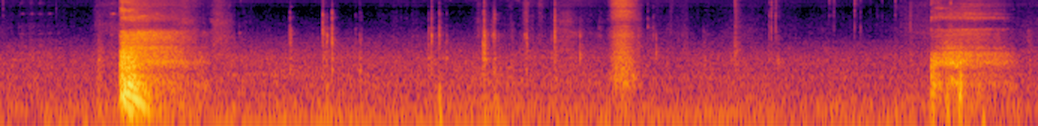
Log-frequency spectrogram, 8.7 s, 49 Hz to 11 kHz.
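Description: Faint small ticks and clicks of a screwdriver tightening the burr screws in a Turin DF64P grinder's burr carrier. A man's loud breathy sigh comes about a second in, a sniff near the middle, and another sigh near the end.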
